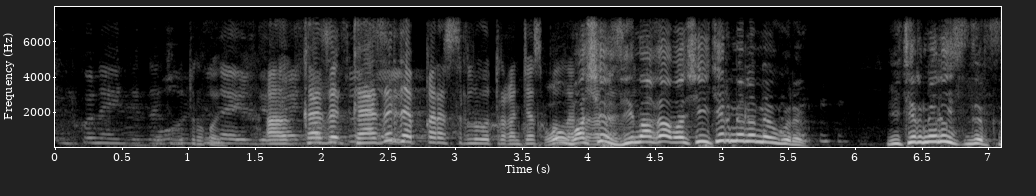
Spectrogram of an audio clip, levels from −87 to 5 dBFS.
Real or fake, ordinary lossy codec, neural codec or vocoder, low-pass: real; none; none; 7.2 kHz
